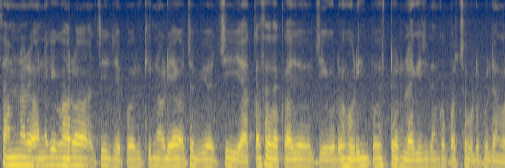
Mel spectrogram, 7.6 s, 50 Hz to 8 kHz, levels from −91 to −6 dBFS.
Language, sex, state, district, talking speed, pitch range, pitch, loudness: Odia, male, Odisha, Malkangiri, 175 wpm, 110-120 Hz, 115 Hz, -16 LUFS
